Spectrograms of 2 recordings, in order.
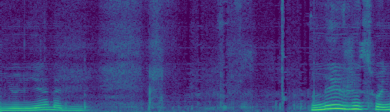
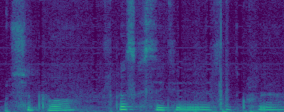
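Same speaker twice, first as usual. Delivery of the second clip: quiet aside; 11 dB quieter, faster than usual. Real, not acted. Muttered aside about colour.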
